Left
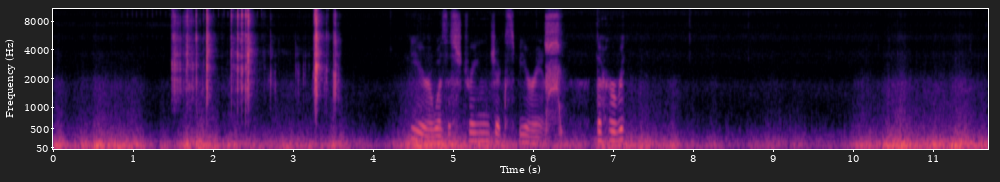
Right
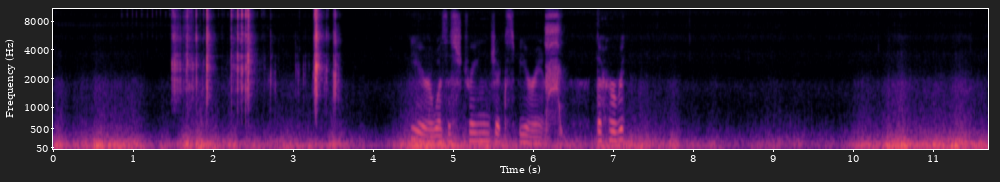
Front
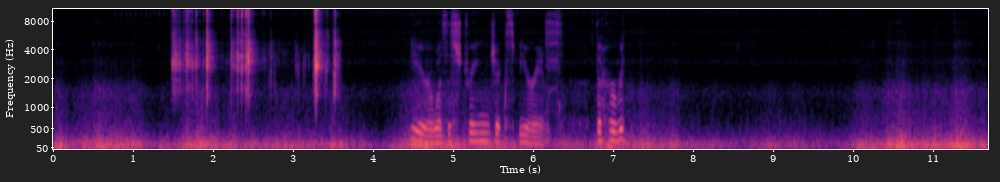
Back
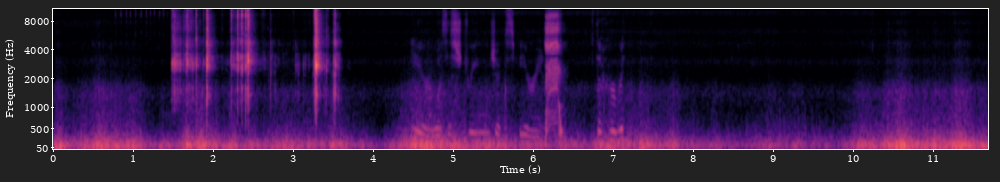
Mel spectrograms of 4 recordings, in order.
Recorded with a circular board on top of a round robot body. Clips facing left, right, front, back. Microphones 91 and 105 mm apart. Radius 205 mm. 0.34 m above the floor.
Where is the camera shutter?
175° left.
